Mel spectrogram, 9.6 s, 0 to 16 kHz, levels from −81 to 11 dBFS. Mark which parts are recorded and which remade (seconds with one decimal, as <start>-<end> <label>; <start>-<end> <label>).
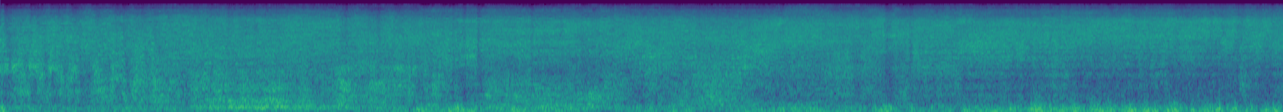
0.0-2.7 recorded; 2.7-4.6 remade; 4.6-6.1 recorded; 6.1-7.0 remade; 7.0-9.6 recorded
